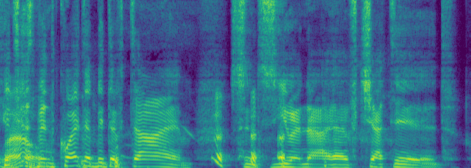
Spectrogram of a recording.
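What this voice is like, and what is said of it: Put-on French accent. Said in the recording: “you go right into the accent ... French”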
